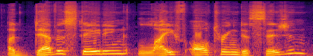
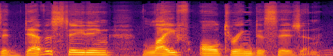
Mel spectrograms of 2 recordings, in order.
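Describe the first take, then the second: First: Higher, questioning repeat with a rising end; incredulous echo. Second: Said in the usual way. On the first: Retold or imitated. Lawyer challenging an adviser's dire claim, incredulous. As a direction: throw the phrase back as a doubting question.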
